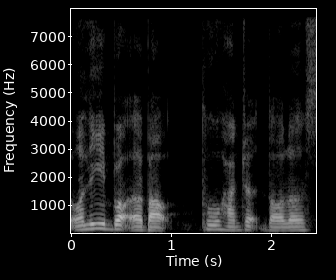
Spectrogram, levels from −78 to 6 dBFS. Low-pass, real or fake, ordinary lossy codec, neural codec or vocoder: none; fake; none; codec, 16 kHz, 8 kbps, FreqCodec, smaller model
